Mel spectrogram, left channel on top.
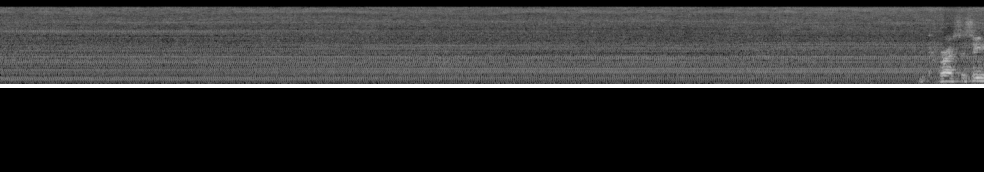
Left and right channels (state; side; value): silent; right; 59 dB below the other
